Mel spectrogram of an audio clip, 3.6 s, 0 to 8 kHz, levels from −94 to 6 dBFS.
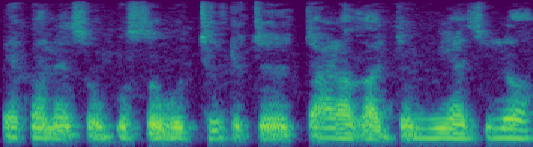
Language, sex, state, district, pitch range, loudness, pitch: Bengali, male, West Bengal, Malda, 95-135 Hz, -17 LUFS, 95 Hz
